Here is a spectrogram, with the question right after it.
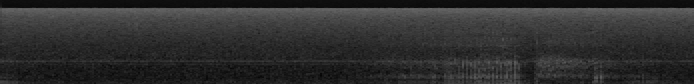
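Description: A bloodhound snores in its sleep, giving a deep, rough rumble on the breath. After a few quiet seconds, one long snore is followed by a shorter one, each low and throaty.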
